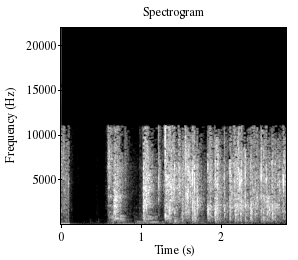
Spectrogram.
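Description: After a brief quiet moment, an audience breaks into steady clapping, a dense crackle of many hands that holds at an even loudness to the end.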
